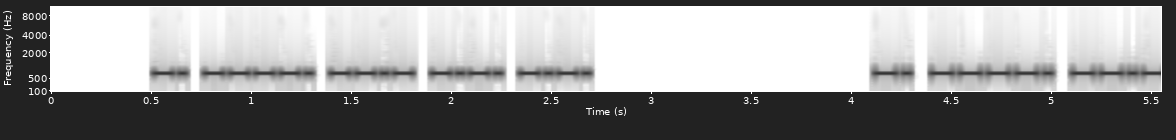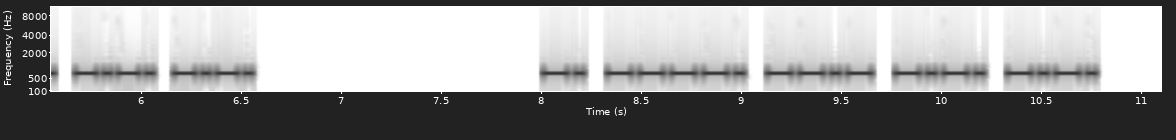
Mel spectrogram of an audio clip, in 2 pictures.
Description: Morse code, heard as a keyed tone, about 32 wpm, 700 Hz. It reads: N9QCC N9QCC N9QCC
